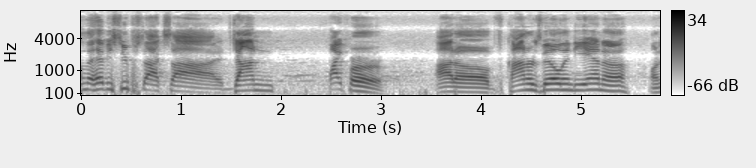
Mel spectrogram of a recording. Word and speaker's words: Pfeiffer: How do you say PF? All right. PFI. Is that Pfeiffer? Pfeiffer.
